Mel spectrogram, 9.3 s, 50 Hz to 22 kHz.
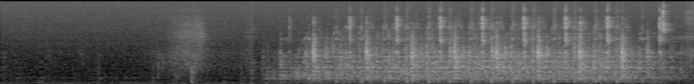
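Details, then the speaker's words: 1953 Economy Country Squire tractor, Briggs & Stratton engine abandoned 20 years, cranking with the oil fill cap removed: quicker, fairly even chug near 107 a minute; suspected blockage in the head-to-air-filter vent, not confirmed. "moving much quicker so there must be a block there's a vent over here that comes from the head over to the the air filter that's possibly"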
